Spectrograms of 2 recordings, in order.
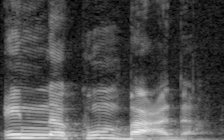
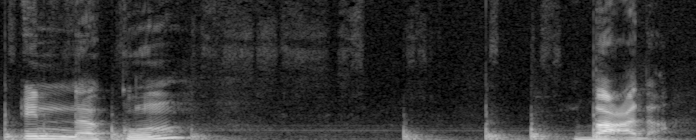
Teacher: میم مخفا جو ہے یہ دونوں ہونٹ اور خیشوم کے درمیان ادا ہوتا ہے، یعنی دونوں مخرجوں میں سے ہر ایک پر آواز کا ناقص اعتماد ہوتا ہے.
